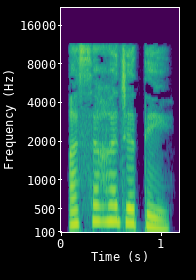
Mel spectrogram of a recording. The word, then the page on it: ಅಸಹಜತೆ: kannada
